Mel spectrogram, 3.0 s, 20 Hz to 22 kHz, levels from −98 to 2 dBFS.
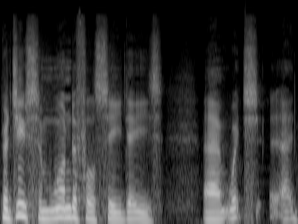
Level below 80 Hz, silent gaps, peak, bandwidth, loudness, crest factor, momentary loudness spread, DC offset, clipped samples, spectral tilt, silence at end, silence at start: -64 dBFS; none; -12 dBFS; 14 kHz; -29 LUFS; 16 dB; 13 LU; under 0.1%; under 0.1%; -7 dB/octave; 0 s; 0 s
